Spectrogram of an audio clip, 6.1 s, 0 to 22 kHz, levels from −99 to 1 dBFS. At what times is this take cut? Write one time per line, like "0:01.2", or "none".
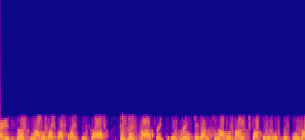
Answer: none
